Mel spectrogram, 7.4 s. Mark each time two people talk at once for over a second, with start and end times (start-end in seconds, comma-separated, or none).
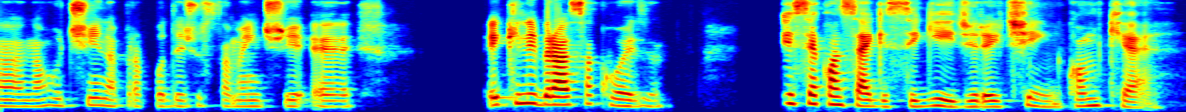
none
